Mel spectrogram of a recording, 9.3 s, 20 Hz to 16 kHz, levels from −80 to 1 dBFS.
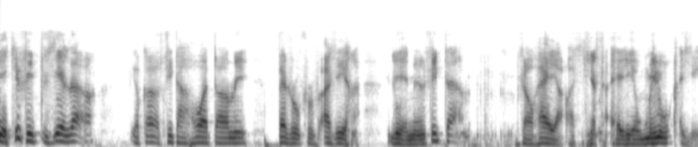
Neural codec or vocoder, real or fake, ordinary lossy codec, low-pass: codec, 16 kHz, 2 kbps, X-Codec, HuBERT features, trained on general audio; fake; AAC, 96 kbps; 7.2 kHz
